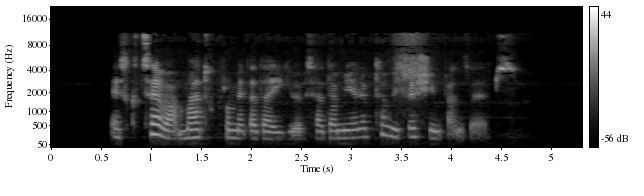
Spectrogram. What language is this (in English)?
Georgian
